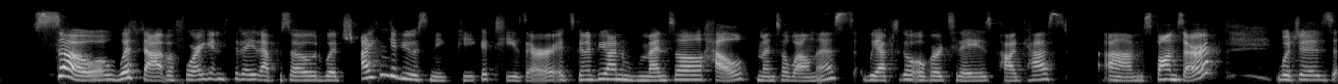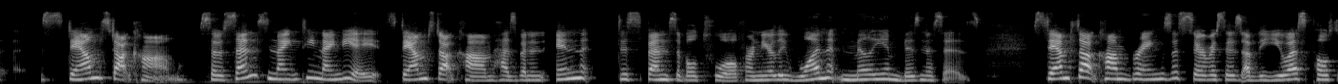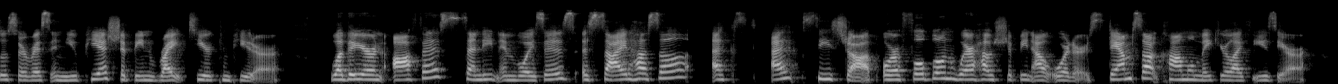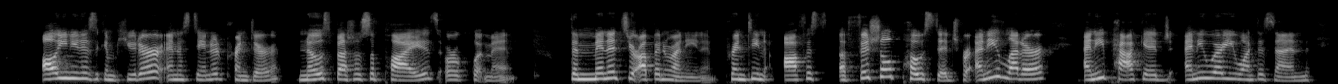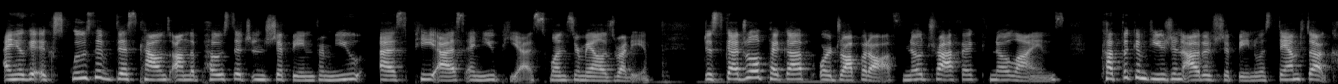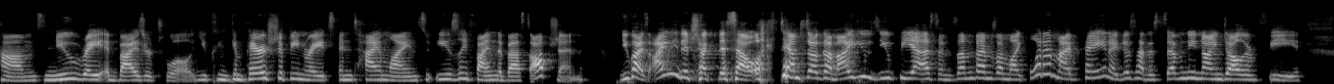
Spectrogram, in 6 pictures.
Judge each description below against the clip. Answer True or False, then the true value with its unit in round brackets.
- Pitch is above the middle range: True (225 Hz)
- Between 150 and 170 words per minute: True (160 wpm)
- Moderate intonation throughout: True (4.3 semitones)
